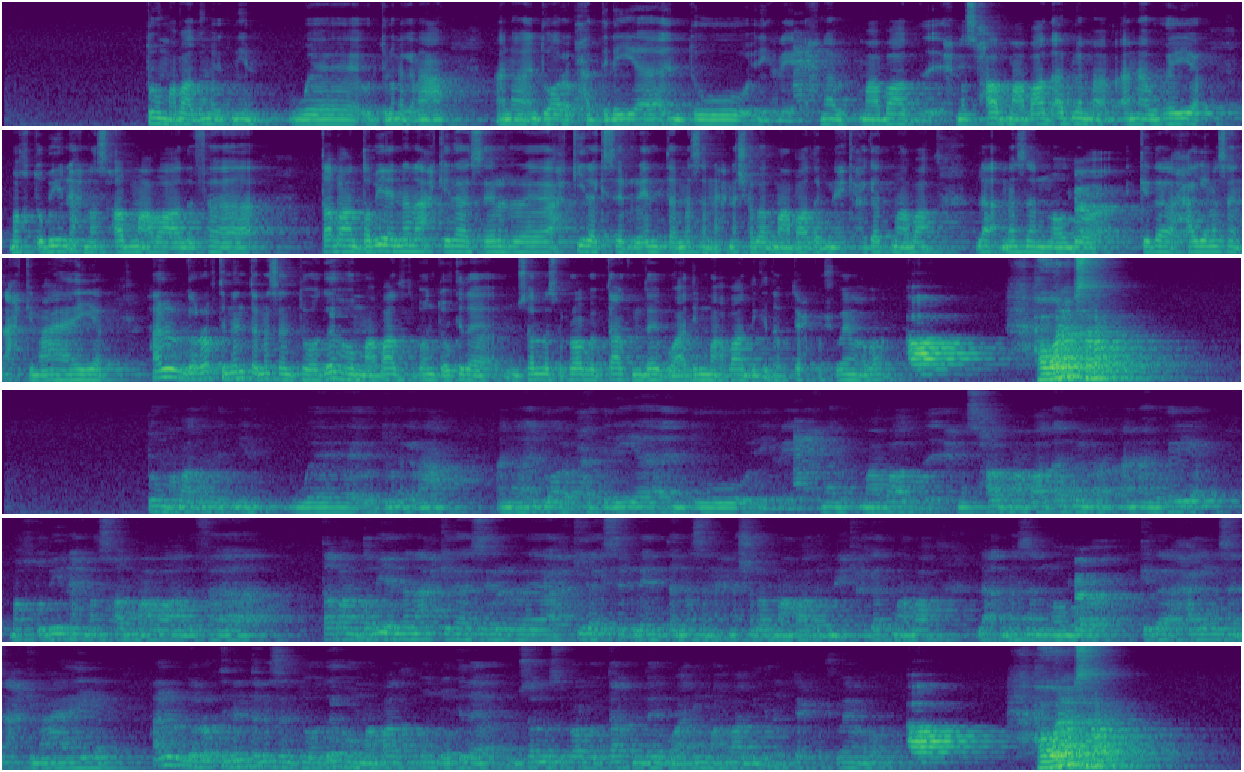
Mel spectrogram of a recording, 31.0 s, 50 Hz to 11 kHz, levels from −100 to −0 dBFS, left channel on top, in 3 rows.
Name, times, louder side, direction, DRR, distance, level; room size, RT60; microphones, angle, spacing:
voice 1, 1.2-3.7 4.1-10.0 10.4-12.4 13.0-19.5 19.8-21.5 21.9-28.1, left 5 dB, 85° left, 12 dB, 0.3 m, -40 dB
voice 2, 29.0-29.8, left 1 dB, 15° left, -1 dB, 0.7 m, -28 dB
4.9 x 2.5 x 4.3 m, 1.3 s
head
